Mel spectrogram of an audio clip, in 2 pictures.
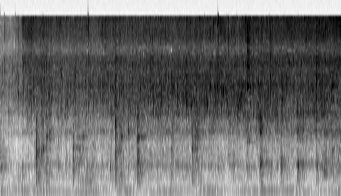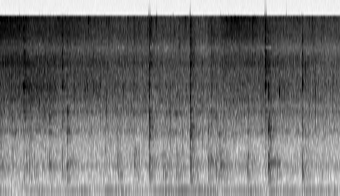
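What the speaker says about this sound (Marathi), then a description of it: "कांदा लाल होईपर्यंत थोडंसं वेट करूया." Onion frying in a pan, a continuous close sizzle with occasional crackles and a soft low hum beneath, steady and unbroken for ten seconds without any voices.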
